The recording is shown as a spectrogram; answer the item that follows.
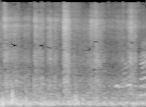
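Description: A toddler's footsteps on a steel-grate playground bridge, a series of light metallic steps, about two or three a second.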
